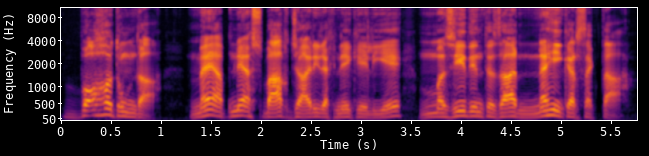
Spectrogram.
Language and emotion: Urdu, happy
